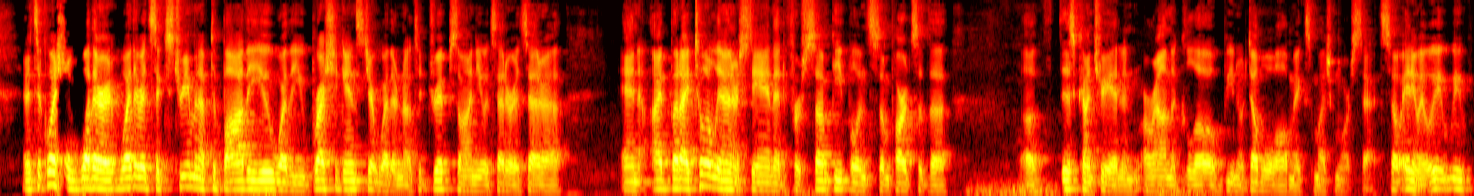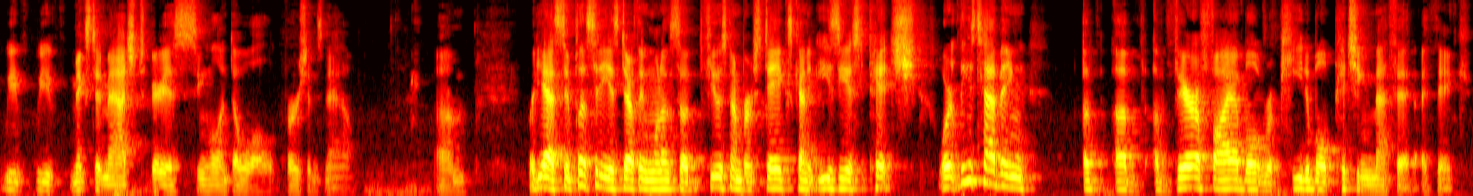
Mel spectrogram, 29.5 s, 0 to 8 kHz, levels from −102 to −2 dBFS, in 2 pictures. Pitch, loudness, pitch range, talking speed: 130 Hz, -26 LUFS, 120-145 Hz, 220 wpm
